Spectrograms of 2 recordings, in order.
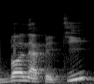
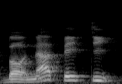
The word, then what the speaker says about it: bon appétit: le typique clichés donc bon appétit sans prononcer le thé finale bon appétit mais il me semble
